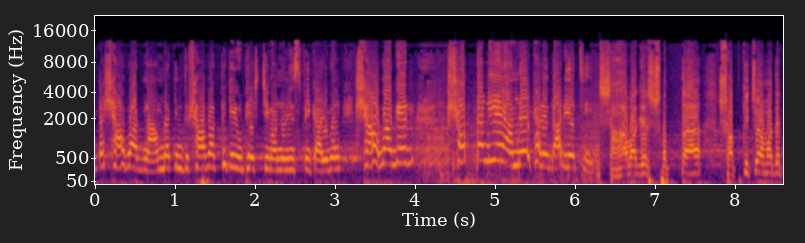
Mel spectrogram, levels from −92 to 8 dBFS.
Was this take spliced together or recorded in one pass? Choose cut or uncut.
cut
